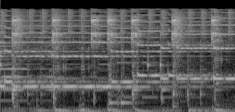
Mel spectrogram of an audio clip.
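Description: Instrumental passage of Nagpuri band music: an electronic keyboard melody over a steady, even drum beat and bass.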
